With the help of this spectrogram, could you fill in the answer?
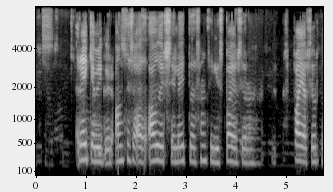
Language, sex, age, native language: Icelandic, male, 13, Icelandic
